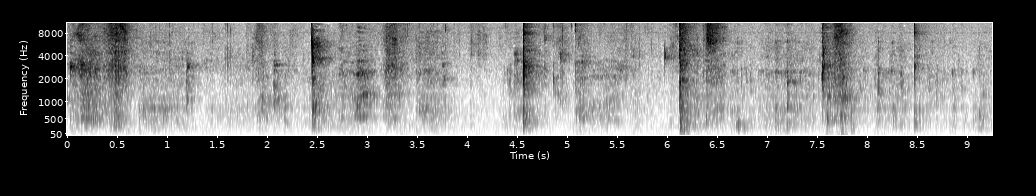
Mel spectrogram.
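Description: Close-up eating sounds: a person chewing and gnawing meat off a lamb rib bone, with wet mouth smacks and several sharp clicks. The mutton is not stewed very tender.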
